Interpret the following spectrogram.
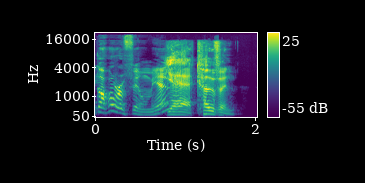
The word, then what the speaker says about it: Coven: Yeah, Coven. Like, why don't you call it Coven? Well, that sounds stupid. That sounds like an oven. It's like, but that's how that's how you say it.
